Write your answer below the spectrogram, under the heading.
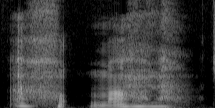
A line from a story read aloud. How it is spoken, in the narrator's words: Joey groaned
